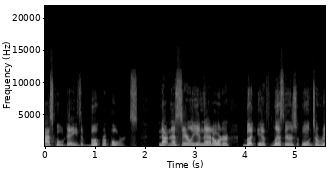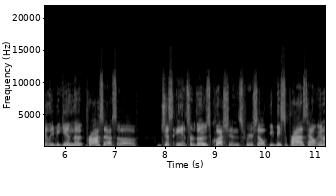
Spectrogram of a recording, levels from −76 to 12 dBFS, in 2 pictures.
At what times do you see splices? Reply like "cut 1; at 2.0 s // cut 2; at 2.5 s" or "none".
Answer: cut 1; at 2.2 s // cut 2; at 10.1 s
